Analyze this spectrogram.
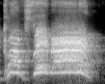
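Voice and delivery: drawn-out, high triumphant shout; real roar of jubilation; ecstatic yell. Real, not acted. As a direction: bellow it slowly as the climax. Repeated announcement peaks in celebration.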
